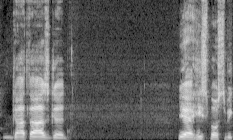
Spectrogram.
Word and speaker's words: Goth Ozg∞d: Now, can you pronounce it? Goth Oz Goth Goth Oz. Our I video say Goth Osgood. Goth Osgood.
